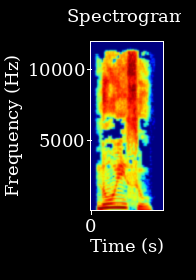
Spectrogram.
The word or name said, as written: ನ್ಯಾಸಿ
